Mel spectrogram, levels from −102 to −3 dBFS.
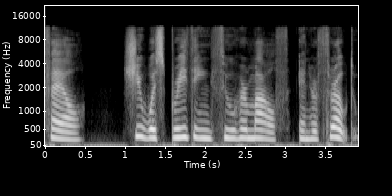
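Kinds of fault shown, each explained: Nothing stood out on listening to the speech in this recording.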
